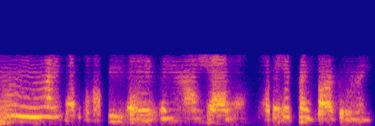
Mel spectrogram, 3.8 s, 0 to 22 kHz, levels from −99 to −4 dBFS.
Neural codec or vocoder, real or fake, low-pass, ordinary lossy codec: codec, 44.1 kHz, 0.9 kbps, DAC; fake; 3.6 kHz; none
